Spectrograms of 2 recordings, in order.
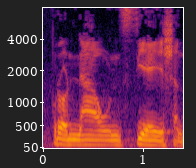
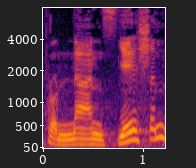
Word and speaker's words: pronunciation: But don't say pronuniation. That one I've always told people avoid it. It doesn't exist in English. We only have pronunciation, not pronunciation.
